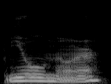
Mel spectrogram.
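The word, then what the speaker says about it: Mjölnir: Then we have Thor's hammer, Mjolnir, I think it's pronounced.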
